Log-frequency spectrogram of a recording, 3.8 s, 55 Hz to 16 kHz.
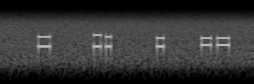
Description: DTMF, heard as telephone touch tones, dialled by hand, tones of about 130 ms. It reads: 2 32 1 44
